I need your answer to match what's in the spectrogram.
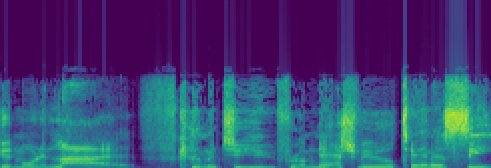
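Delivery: loud, swooping morning radio announcer voice. Joking about doing the show live, a podcaster opens in a radio announcer voice. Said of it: "Did I sound like a radio voice there?".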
